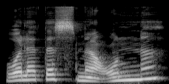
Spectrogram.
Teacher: وَلَتَسْمَعُنَّ، ان حرکات کو لمبا نہیں کریں گے، سین پہ سیٹی کو واضح کریں گے، آئین کی پیش کو نون کے ساتھ ملائیں گے اور نون پہ پراپر غنہ کریں گے۔ غنہ کا مطلب ہے ناک میں تھوڑی دیر آواز کو ٹھہرانا۔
